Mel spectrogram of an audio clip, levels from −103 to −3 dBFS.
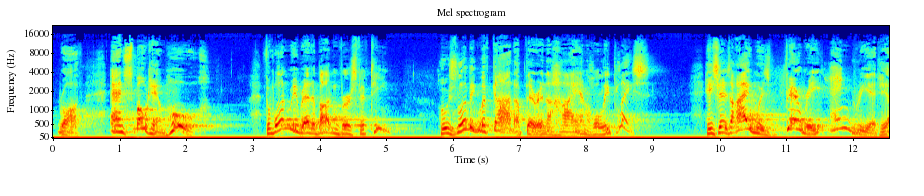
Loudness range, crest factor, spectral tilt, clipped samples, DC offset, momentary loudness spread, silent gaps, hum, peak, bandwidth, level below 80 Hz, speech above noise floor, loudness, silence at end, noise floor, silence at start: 2 LU; 18 dB; -5.5 dB/octave; under 0.1%; 10%; 10 LU; none; none; 0 dBFS; 15 kHz; -48 dBFS; 34 dB; -19 LUFS; 0 s; -52 dBFS; 0 s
